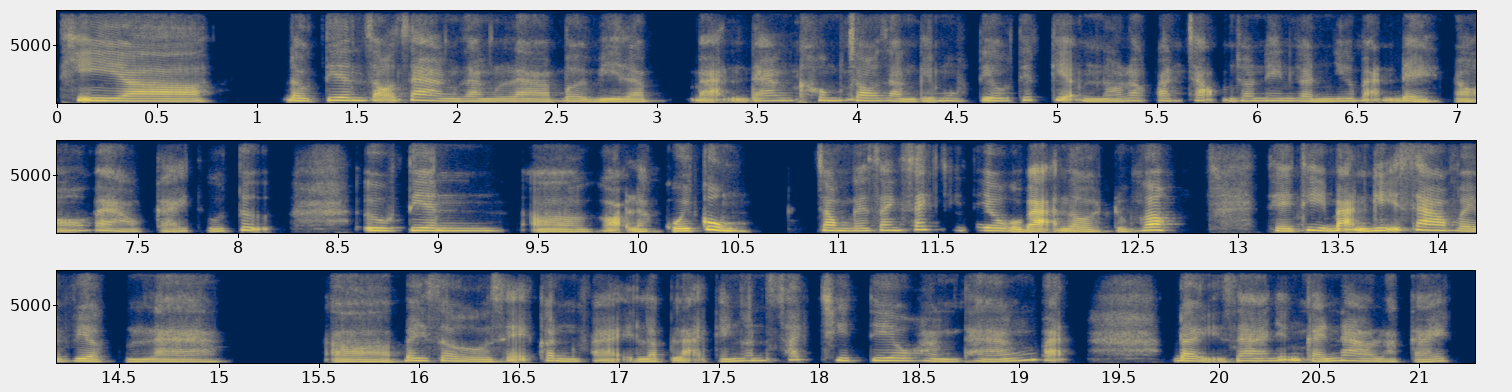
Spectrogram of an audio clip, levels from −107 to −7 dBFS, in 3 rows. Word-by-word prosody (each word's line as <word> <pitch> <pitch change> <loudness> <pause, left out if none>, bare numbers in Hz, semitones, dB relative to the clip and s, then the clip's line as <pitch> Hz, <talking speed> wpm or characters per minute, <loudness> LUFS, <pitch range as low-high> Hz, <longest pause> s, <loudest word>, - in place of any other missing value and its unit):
thì, 220 -1 +4
ờ, 200 -1 +4 0.4
đầu 210 - +3
tiên 245 +3 +2
rõ - - 0
ràng 245 -8 0
rằng 190 -1 -2
là 185 -1 -2
bởi 185 0 -4
vì 170 +2 +1
là 175 0 0 0.3
bạn - - -3
đang 220 +1 -4
không 230 -1 -2
cho 225 -4 0
rằng 195 -4 -1
cái - - -4
mục 210 -1 -5
tiêu 215 -1 -1
tiết 265 +4 -8
kiệm - - -1
nó 180 -1 -1
là 220 - -4
quan 210 -1 -7
trọng, - - -4
cho 205 - -5
nên 210 0 -3
gần 190 -3 -1
như 195 +2 -1
bạn - - -5
để 180 -5 0
nó 95 +5 -3
vào 180 -2 -2
cái 185 -1 -5
thứ 190 0 -2
tự 315 +6 +1 0.5
ưu 230 -1 +5
tiên, 220 -3 +2
ờ, 175 -2 0
gọi - - 0
là, 170 - +2
cuối 200 -1 +7
cùng 210 -4 +8 0.3
trong 235 -2 +3
cái 215 - -1
danh 240 +2 0
sách 305 +4 +1
chi 230 - -17
tiêu 235 -3 +3
của 160 - +3
bạn 185 +2 +6
rồi, 180 -2 +1
đúng 175 -2 -4
không? 260 +1 +8 0.5
Thế 195 -1 +1
thì 255 -3 +4
bạn 210 -2 +6
nghĩ 225 - +5
sao 260 -4 +7
về 200 -5 0
việc 185 -1 +1
là, 170 -1 -2 0.6
ờ, 165 -2 -1
bây 215 +1 0
giờ 190 -5 -2
sẽ - - -4
cần 190 -5 -1
phải 175 - -7
lập 180 +1 -1
lại - - -4
cái 175 - -1
ngân 220 +3 -3
sách 295 +6 -7
chi 245 -6 -3
tiêu 230 -3 +1
hàng 185 -5 -2
tháng? 190 +7 -2
Bạn - - -2 0.5
đẩy 205 -3 -1
ra 210 0 -2
những - - -1
cái 190 - -1
nào 205 -1 -1
là 180 -1 -4
cái 170 +4 -5
200 Hz, 240 wpm, -23 LUFS, 180-220 Hz, 0.6 s, cùng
